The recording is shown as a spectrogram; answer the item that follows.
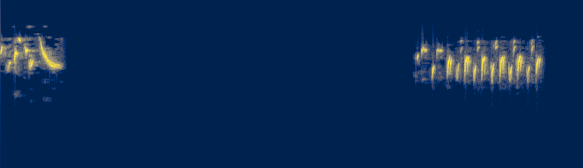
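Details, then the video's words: European goldfinch on a rare old song tape: a short, tangled burst of high notes ending in a sliding tone, then four seconds of silence, then a brisk twittering phrase of rapid clustered chirps. "شريط نادر للغة الحسون الاصلية Chant chardonneret ancien"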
